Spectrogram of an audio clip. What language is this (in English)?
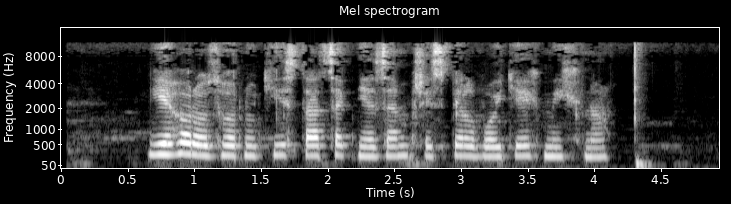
Czech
